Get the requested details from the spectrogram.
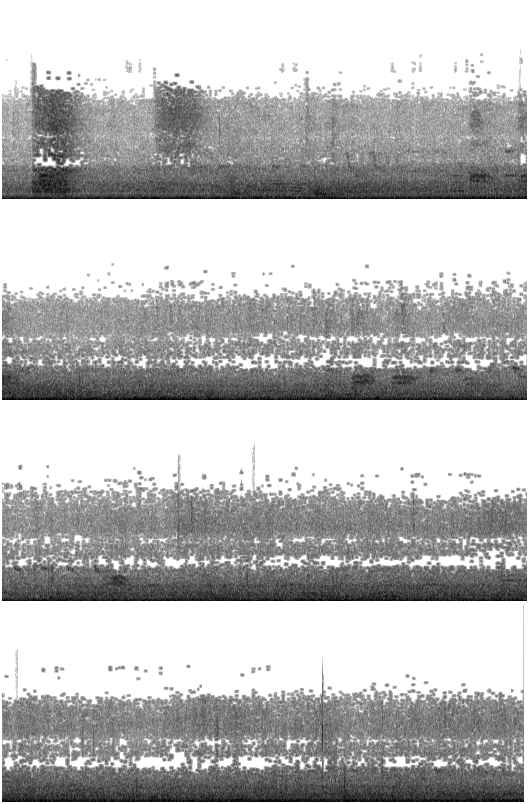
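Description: A diesel truck engine rumbles steadily nearby.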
